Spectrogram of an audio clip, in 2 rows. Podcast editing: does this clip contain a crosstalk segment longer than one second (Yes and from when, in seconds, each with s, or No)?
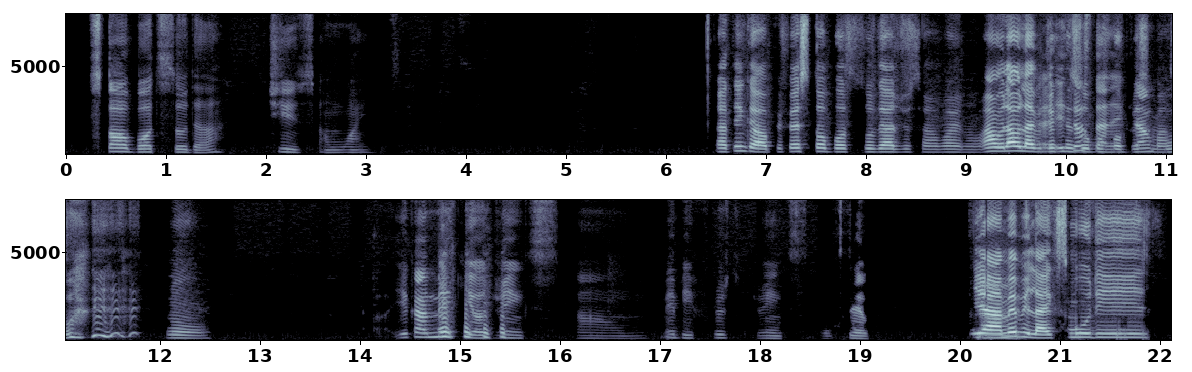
Yes, from 9.8 s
